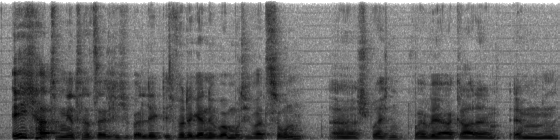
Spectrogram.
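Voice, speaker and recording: A man's fairly quick, fairly evenly intoned speech over noticeable background noise. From Mecklenburg-Vorpommern, eastern Germany. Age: young. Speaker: podcast co-host, school student. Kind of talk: casual chat.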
